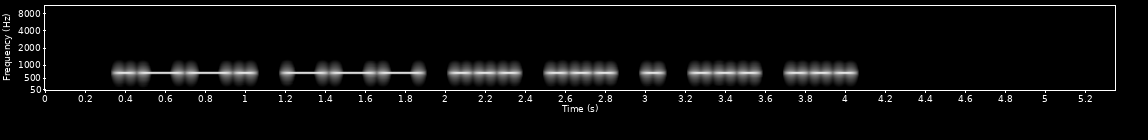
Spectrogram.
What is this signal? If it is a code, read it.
Morse code, heard as a keyed tone, about 21 wpm, 700 Hz. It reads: POSSESS
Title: Seven Letter Words - 20wpm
